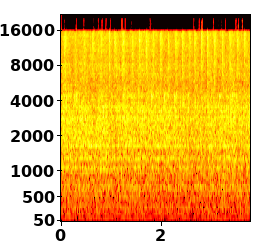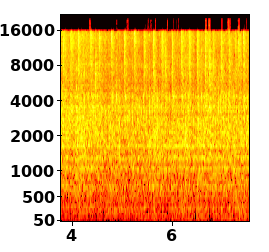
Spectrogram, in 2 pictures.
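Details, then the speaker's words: $250 Polaris Trail Boss 250 4x4 ATV, new starter, carburetor cleaned: busy raspy two-stroke idle with fast metallic rattle; loud noise at idle, owner suspects clutch misassembled or worn, unconfirmed. "all right so it's a lot quieter without the clutch so that's good um so i think the clutch was just maybe put on wrong or something i'm not sure maybe it's just really worn out"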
